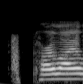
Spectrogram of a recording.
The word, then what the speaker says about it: Carlisle: Carlisle, like the town in Pennsylvania. The man's name, Carl, and Isle, like an island.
